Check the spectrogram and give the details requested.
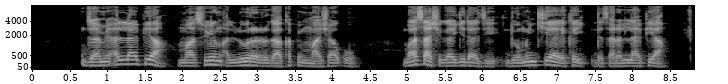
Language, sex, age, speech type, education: Hausa, male, 30-45, read, secondary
